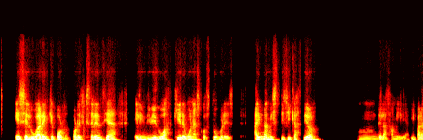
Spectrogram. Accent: Spain; Yo lo único que puedo hacer es decir es como española, ¿no?

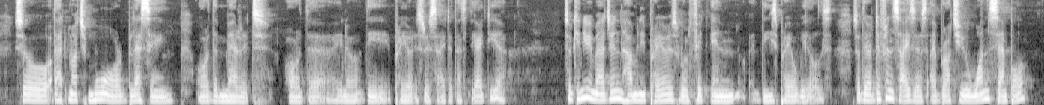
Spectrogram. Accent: India; So the refugee camp that I was born and raised in India

